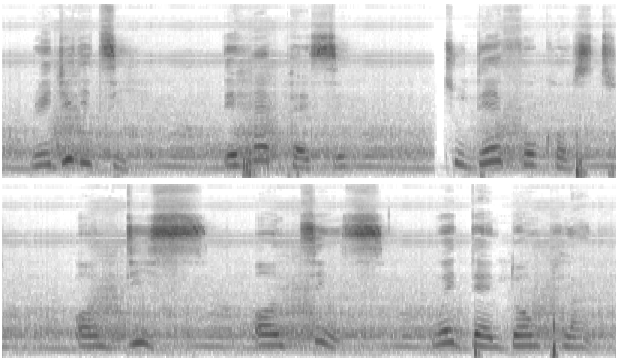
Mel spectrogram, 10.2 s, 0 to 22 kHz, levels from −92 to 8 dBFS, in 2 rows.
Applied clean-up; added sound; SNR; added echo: none; Engine; 14 dB; none.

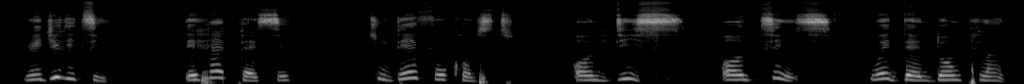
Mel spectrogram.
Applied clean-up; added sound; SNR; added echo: neural mask model Resemble Enhance denoiser.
